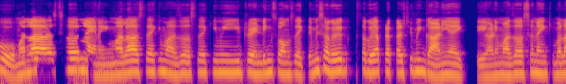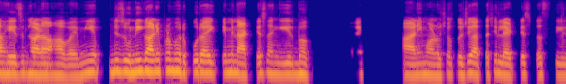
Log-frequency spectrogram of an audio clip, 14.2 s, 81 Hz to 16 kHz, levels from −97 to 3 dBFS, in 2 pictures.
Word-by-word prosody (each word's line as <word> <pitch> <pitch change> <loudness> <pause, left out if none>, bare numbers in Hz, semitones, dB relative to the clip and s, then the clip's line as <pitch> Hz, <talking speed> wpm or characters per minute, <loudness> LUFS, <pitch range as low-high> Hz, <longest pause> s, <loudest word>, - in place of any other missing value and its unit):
हो. 170 -9 0
मला 160 +5 +4 0.2
असं 205 +1 -1
नाही, 170 -5 +5
नाही, 145 -1 -4
मला 155 +3 +4
असं 180 +1 -1
आहे 185 - 0
की 190 - -10
माझं 170 -2 -2
असं 160 +2 -8
आहे, 175 - -3
की 180 - -8
मी 175 0 -3 0.2
ट्रेंडिंग 170 0 0
सॉन्ग्स 165 -2 -3
ऐकते. 155 0 -3
मी 190 - -2
सगळे 195 -2 +2 0.2
सगळ्या 180 -1 +2
प्रकारची 180 +1 -2
मी 195 0 -2
गाणी 150 0 +4
ऐकते. 140 -2 -2
आणि 135 +2 -2
माझं 150 +1 0
असं 165 +3 -6
नाही, 165 -1 +2
की 160 - -19
मला 160 +1 +1
हेच 155 0 -1
गाणं 150 -2 +3
हवंय. 135 -1 -2
मी 165 +5 -3
म्हणजे 180 +1 -7
जुनी 180 0 +1
गाणी 180 0 +7
पण 195 -1 -2
भरपूर 180 -1 -3
ऐकते, 170 0 -1
मी 175 +1 -4
नाट्यसंगीत, 155 0 -1
भक्तिगीते 155 0 -10 0.6
आणि 145 +1 +2
म्हणू 145 -2 -4
शकतो 155 +2 -9
जे 165 +3 -2
आत्ताचे 155 +2 -3
लेटेस्ट 150 +1 -3
असतील 145 0 -10
160 Hz, 210 wpm, -24 LUFS, 150-180 Hz, 0.6 s, गाणी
